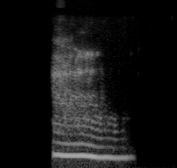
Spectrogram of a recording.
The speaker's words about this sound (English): Taking your last deep breath in through your imaginary straw. And breathing out loudly through the mouth.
